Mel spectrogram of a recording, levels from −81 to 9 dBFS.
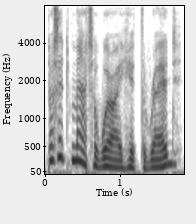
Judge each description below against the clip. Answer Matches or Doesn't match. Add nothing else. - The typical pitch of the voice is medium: Matches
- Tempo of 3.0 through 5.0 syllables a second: Doesn't match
